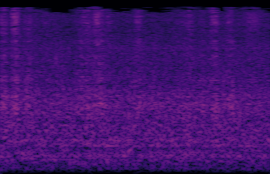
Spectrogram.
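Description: Dixon Ticonderoga wooden pencil writing on paper: faint, short scratching strokes as figures are written.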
